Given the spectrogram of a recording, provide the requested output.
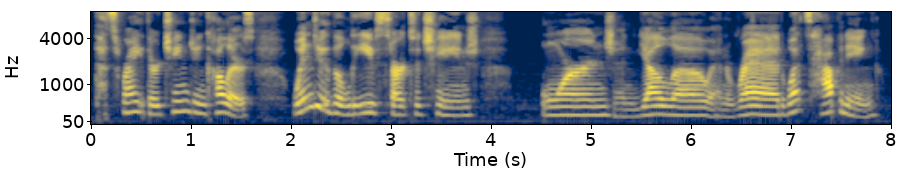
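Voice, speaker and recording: A woman reading a picture book aloud like a teacher, pausing to put questions to young listeners and encourage them. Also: lowish voice. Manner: slow, deliberate, encouraging prompts.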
